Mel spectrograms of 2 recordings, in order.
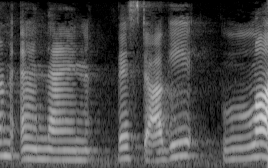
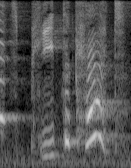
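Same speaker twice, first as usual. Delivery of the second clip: excited; 5 dB louder than usual. Acted. Excited reveal to kids.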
